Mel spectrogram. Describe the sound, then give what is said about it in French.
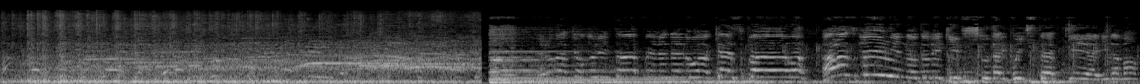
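A dense, roaring crowd with cheering and passing vehicle rumble at the finish line of the 18th stage of a cycling race in Bourg-en-Bresse for several seconds, then an abrupt cut to a loud, echoing voice over a public address system above the continuing crowd noise. “Je vous propose d'écouter l'ambiance à l'arrivée de cette 18e étape à Bourg-en-Bresse.”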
